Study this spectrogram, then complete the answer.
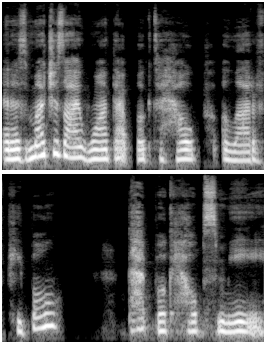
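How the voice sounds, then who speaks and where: A woman with a dark, mellow tone and vocal fry speaks at a fairly slow pace with lively intonation. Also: very clean recording, silent background. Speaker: voice actor. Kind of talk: personal testimonial talk.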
